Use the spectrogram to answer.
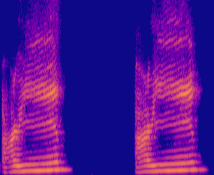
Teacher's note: इनको पढ़ने में गले का बीच वाला हिस्सा, मिडल ऑफ द थ्रोट को हम इस्तेमाल करते हैं, यूज करते हैं, जो कि थोड़ा सा टफ होता है।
